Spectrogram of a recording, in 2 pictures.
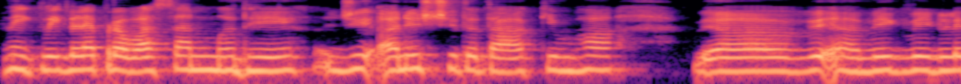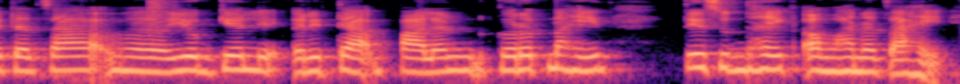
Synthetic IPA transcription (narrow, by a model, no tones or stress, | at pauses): ʋekʋeɡɭjapɾəʋasamːəd̪ʱːjed͡ʑiːʔəniʂt͡ɕʰit̪t̪akĩw̃ʋa | ʋeɡʋeɡɭet̪jat͡sajoɡjəlɾit̪japalənkəɾət̪naɦit̪ | t̪ːesud̪ʱːaekəʋ̤ʱanət͡saɦḛ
